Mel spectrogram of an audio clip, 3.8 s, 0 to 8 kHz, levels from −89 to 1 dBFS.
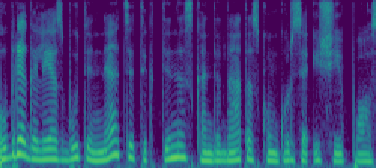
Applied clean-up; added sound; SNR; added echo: none; none; none; none.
